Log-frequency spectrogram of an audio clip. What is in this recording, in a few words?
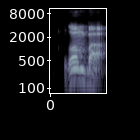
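"gombak", Malay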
